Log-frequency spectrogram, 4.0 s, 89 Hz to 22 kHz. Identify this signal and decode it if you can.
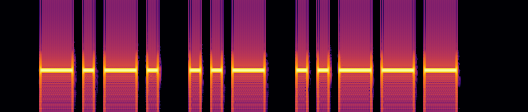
Morse code, heard as a keyed tone, about 15 wpm, 700 Hz. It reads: CU2
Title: Callsign Prefixes for Top 50 DXCC - 15wpm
